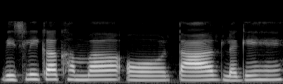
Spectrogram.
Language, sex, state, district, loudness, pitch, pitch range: Hindi, female, Madhya Pradesh, Bhopal, -15 LUFS, 210 Hz, 200-215 Hz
